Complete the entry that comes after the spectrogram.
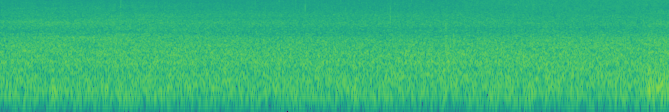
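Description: Torrential rain and rushing floodwater: a steady, even hiss and rush of water that does not change.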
